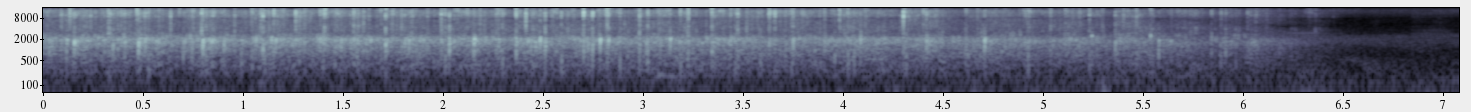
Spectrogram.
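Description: Audience applauding, the clapping fading out about six seconds in.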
